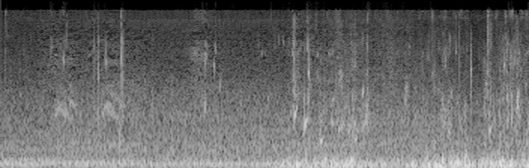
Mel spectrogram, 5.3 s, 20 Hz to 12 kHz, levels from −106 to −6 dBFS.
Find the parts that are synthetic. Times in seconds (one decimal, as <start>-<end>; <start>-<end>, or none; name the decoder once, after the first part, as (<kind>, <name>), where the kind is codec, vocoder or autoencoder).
3.3-4.5 (vocoder, Vocos)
